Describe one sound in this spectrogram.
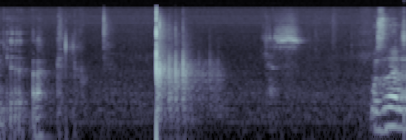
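A game piece clacks down on a board.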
